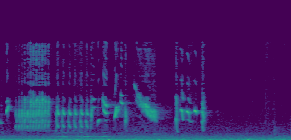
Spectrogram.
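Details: European goldfinch song opening with a dry buzzy trill, then twittering notes and clear descending whistles, followed by a quiet pause.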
